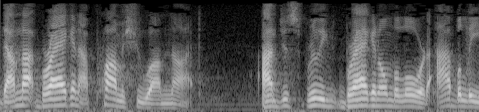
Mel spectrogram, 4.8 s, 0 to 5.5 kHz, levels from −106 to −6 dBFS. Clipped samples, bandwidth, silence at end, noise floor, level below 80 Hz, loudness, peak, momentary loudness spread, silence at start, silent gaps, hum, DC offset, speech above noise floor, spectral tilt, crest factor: under 0.1%; 5.4 kHz; 0 s; -64 dBFS; -62 dBFS; -30 LUFS; -10 dBFS; 8 LU; 0 s; none; none; under 0.1%; 34 dB; -9 dB/octave; 20 dB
